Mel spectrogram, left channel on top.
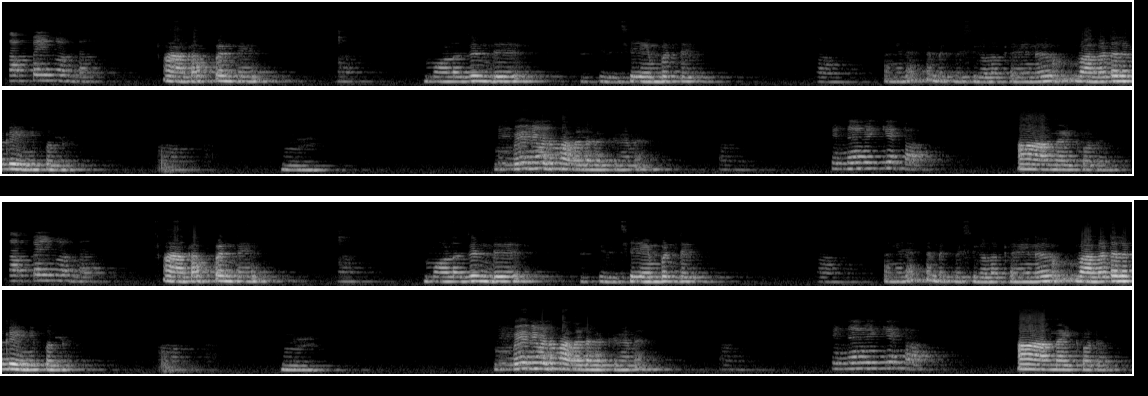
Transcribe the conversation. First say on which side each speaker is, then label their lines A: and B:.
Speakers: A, on the left (about 30°); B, on the right (about 15°).
A: കപ്പയൊക്കെ ഉണ്ടോ
B: ആഹ് കപ്പണ്ട്
A: ഉം
B: മുളക്ണ്ട് പിന്നെ ചേമ്പ്ണ്ട്
A: ആഹ്
B: അങ്ങനെയൊക്കെ ഇണ്ട് കൃഷികളൊക്കെ അയിന് വളടലൊക്കെ ഏയ്നിപ്പന്ന്
A: ആഹ്
B: ഉം മുമ്പേനി
A: പിന്നെ
B: ഇവടെ വളടലോ ക്ക്ങ്ങനെ
A: ആഹ് പിന്നെ വെക്കാട്ടൊ
B: ആഹ് ന്നായികൊട്ടെ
